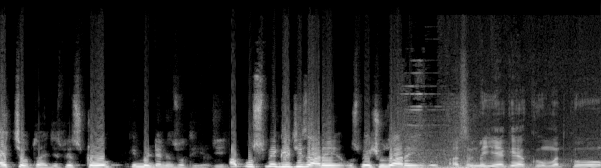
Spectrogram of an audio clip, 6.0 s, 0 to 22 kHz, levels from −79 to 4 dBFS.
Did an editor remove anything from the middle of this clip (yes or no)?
yes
